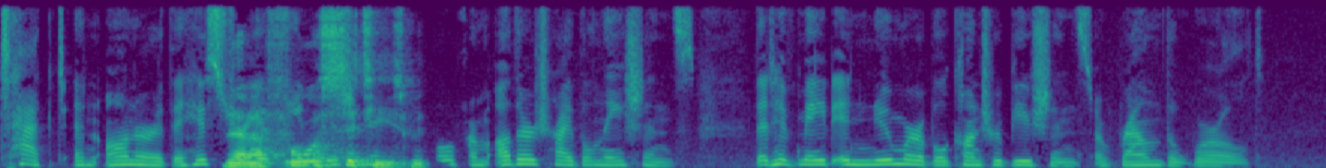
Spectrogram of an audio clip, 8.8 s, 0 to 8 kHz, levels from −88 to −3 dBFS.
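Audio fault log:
1.86 to 2.2 s and 2.37 to 3.14 s: speech suppressed in double talk. The speech dips and breaks up in pieces, by about 15 dB in the first stretch and about 25 dB in the second. The likely cause is an echo canceller mistaking this talker for echo while both sides spoke.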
